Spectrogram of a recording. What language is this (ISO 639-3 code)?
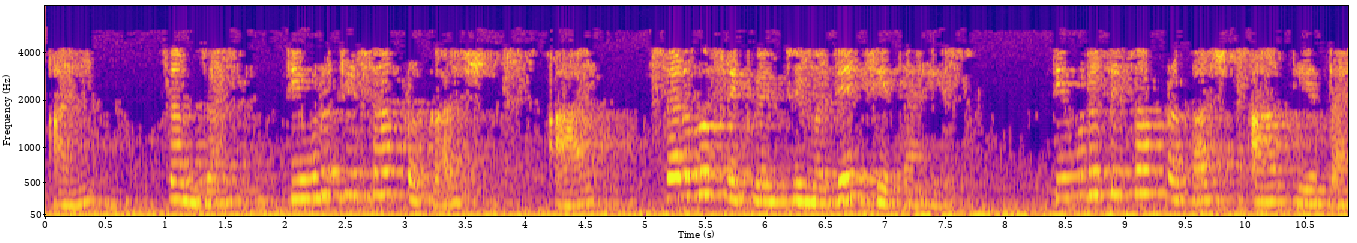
mar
